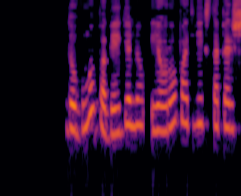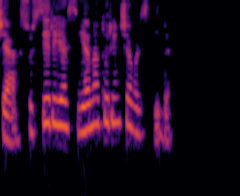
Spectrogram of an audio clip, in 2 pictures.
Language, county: Lithuanian, Šiauliai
